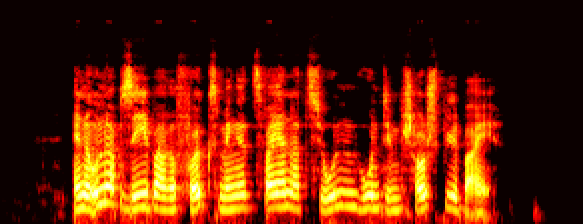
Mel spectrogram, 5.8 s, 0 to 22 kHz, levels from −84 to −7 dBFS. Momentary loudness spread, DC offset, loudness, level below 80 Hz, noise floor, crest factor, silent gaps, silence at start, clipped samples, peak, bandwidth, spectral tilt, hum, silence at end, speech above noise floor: 7 LU; under 0.1%; -16 LUFS; -60 dBFS; -72 dBFS; 16 dB; none; 0.75 s; under 0.1%; -2 dBFS; 9.2 kHz; -3.5 dB/octave; none; 0.95 s; 56 dB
